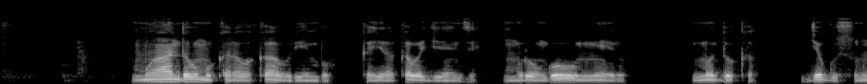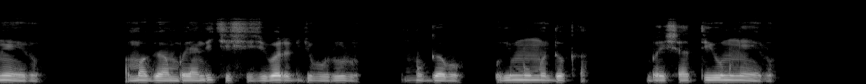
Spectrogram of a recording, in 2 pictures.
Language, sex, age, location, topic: Kinyarwanda, male, 18-24, Kigali, government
